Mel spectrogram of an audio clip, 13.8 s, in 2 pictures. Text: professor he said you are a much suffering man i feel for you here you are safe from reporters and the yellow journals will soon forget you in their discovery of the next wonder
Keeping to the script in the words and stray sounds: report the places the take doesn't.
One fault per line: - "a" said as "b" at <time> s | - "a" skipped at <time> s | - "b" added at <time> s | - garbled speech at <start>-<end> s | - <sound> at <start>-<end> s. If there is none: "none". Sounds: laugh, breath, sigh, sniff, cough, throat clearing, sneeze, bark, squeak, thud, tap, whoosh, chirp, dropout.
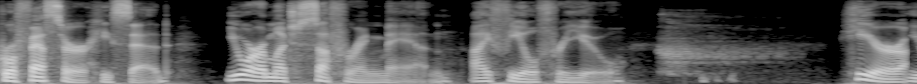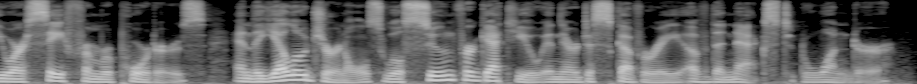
- sigh at 4.9-6.1 s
